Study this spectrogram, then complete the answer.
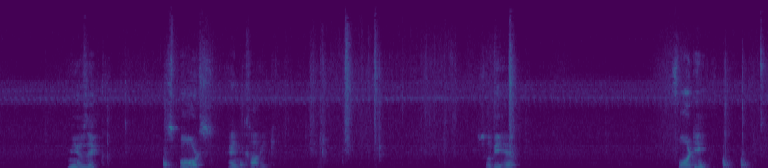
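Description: A middle-aged man speaks in short, calm bursts like a teacher explaining.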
